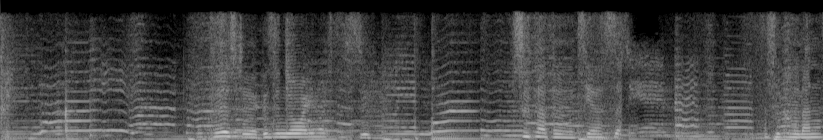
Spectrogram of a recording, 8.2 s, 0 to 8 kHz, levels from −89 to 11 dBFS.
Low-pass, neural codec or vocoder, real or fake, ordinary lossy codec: 7.2 kHz; codec, 16 kHz, 0.5 kbps, X-Codec, HuBERT features, trained on balanced general audio; fake; MP3, 64 kbps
